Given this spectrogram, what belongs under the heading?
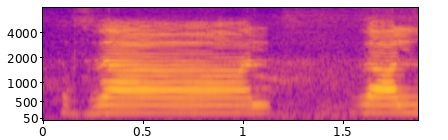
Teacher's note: ذال پڑھ کے دیکھیں، آپ بھی اپنی زبان کے سرے کو سامنے والے دو دانت کے ساتھ کنارے کے ساتھ لگائیں۔ ذال، ذال نرمی سے پڑھا جاتا ہے، ٹھیک ہے، اس کے اندر سختی کی آواز نہیں آنی چاہیے جیسے زا کے اندر آتی ہے۔ ذال کے اندر سختی کی آواز نہیں آنی چاہیے، اس کو نرمی سے پڑھتے ہیں۔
